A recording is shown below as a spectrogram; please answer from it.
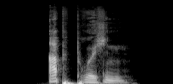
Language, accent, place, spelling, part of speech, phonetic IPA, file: German, Germany, Berlin, Abbrüchen, noun, [ˈapˌbʁʏçn̩], De-Abbrüchen.ogg
- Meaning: dative plural of Abbruch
